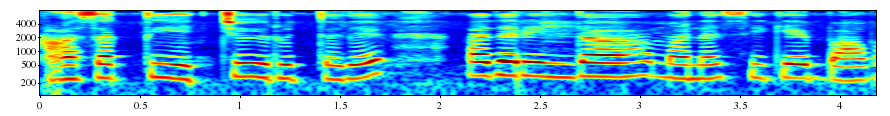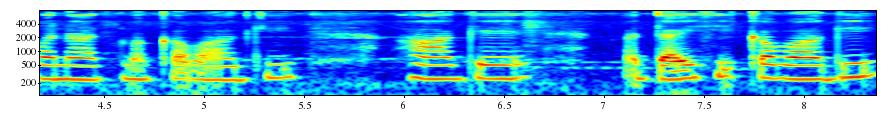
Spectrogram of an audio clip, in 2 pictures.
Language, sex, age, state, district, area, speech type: Kannada, female, 18-30, Karnataka, Tumkur, urban, spontaneous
